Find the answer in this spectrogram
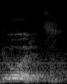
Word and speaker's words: дворец: Слово дворец, ударение сначала падало на корень, дворец.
